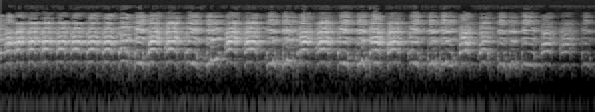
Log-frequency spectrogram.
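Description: Kookaburras cackle and laugh in a loud, continuous chorus of rapid, rhythmic, high-pitched calls for the full six seconds, played as a phone ringtone and wake-up alarm, with a faint low hum underneath and no talking.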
